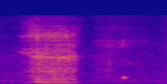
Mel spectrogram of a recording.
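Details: Snoring: one loud, rough, rattling breath of about a second, followed by a quieter breath out.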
